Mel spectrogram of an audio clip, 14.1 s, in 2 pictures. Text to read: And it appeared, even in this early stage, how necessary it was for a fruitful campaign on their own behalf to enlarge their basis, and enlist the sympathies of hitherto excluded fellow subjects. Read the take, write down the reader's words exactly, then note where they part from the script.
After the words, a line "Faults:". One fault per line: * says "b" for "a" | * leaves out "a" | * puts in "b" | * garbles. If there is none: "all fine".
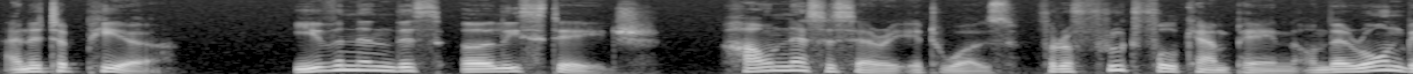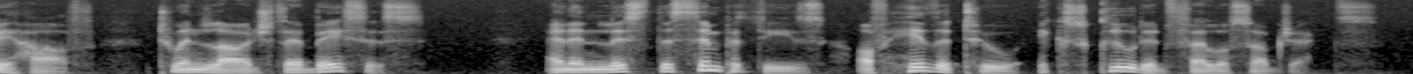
And it appear, even in this early stage, how necessary it was for a fruitful campaign on their own behalf to enlarge their basis, and enlist the sympathies of hitherto excluded fellow subjects.
Faults:
* says "appear" for "appeared"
